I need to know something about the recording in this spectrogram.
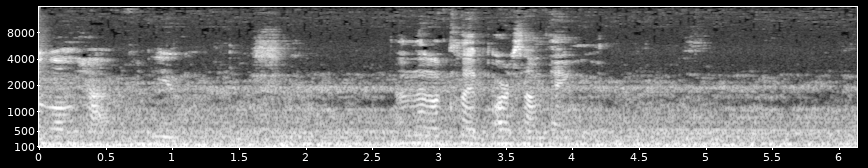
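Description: Steady low rumble of road and engine noise inside a moving car's cabin, with a faint voice briefly about halfway through.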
